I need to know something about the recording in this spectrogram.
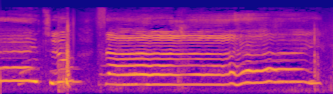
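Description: A girl singing a wordless vowel close to the microphone: a short note, then one long held note at a steady pitch from about a second in, with a small wobble near the end.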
